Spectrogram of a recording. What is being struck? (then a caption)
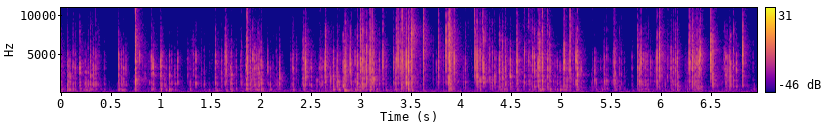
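Plastic foil candy bag. A small, full white-and-pink Albanese plastic foil gummy candy bag is crinkled and squeezed with the fingertips of both hands. The result is a dense, continuous run of sharp, bright crackles and crinkles with no low-end weight.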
